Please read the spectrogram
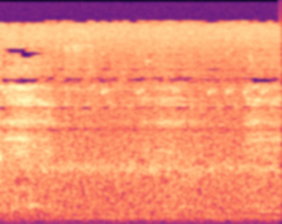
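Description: Faint, steady background noise with no distinct event: outdoor ambience in a pause between words.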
